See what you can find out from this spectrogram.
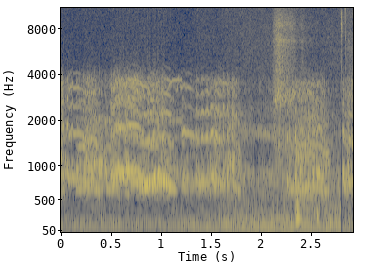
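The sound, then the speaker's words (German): A flock of common cranes calls in flight, many rolling, trumpeting voices overlapping into a steady, dense chorus that carries on without pause. “Das sind natürlich Kraniche und ja, weil die so laut sind, sind sie natürlich auch kaum zu verpassen.”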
